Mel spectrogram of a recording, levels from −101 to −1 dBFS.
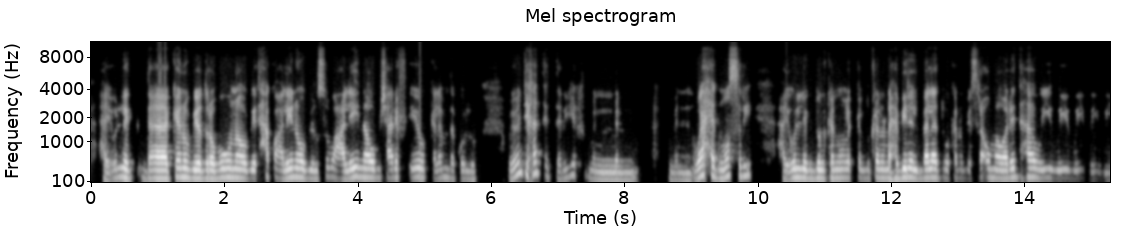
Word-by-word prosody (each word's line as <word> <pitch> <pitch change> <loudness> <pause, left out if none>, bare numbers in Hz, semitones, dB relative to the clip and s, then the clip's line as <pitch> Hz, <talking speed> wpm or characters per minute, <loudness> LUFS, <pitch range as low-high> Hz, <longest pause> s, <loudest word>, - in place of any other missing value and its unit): هيقول 150 +7 -9
لِك 150 -2 +2
ده 145 0 +7
كانوا 160 +3 +2
بيضربونا 150 +2 +4
وبيضحكوا 145 -1 -1
علينا 150 +4 +1
وبينصبوا 145 +2 -3
علينا 160 +4 +1
ومش 155 -1 +1
عارف 150 +1 -5
إيه 160 +1 -6
والكلام 155 0 -12
ده 145 - -15
كلُّه، 135 -2 -15 0.5
ولو 160 +7 -5
أنتِ 235 +2 -1
خدتِ 220 -2 -4
التاريخ 165 +3 -18 0.2
من 125 -3 -10
من 120 0 -11 0.5
من 120 -1 -16
واحد 150 +3 +2
مصري، 180 +4 -4 0.4
هيقول 150 +4 -1
لِك 155 -1 +1
دول 145 +1 -1
كانوا 150 +2 -5 0.3
كانوا 150 -1 -3
ناهبين 155 +1 +2
البلد 150 0 +3
وكانوا 150 0 -15
بيسرقوا 145 +2 -8
مواردها 155 +3 0
و، 160 - -2
و، - - -9
و. 285 - -15
150 Hz, 145 wpm, -20 LUFS, 140-160 Hz, 0.5 s, ده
